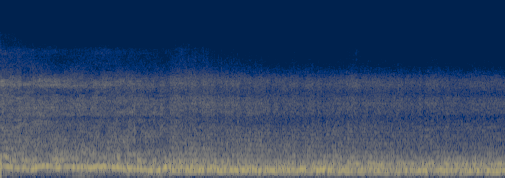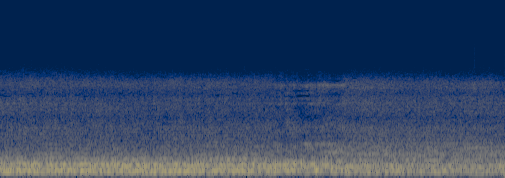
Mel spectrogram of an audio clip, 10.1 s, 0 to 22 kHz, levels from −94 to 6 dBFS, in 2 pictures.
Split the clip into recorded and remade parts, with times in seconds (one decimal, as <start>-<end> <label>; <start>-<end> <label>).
0.0-1.7 remade; 1.7-7.8 recorded; 7.8-8.5 remade; 8.5-10.1 recorded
